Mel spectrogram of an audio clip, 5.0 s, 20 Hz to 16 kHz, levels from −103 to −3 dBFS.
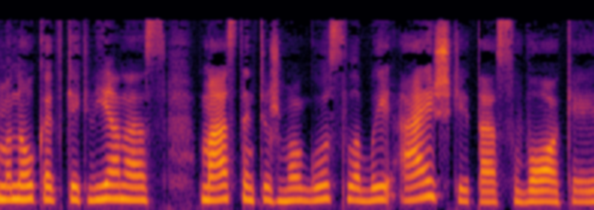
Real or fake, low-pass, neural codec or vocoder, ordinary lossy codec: fake; 14.4 kHz; autoencoder, 48 kHz, 32 numbers a frame, DAC-VAE, trained on Japanese speech; MP3, 48 kbps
